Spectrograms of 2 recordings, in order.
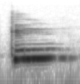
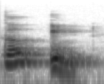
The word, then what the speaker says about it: qu'une: So qu'une, qu'une, qu'une. Okay, I'm not saying que une.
